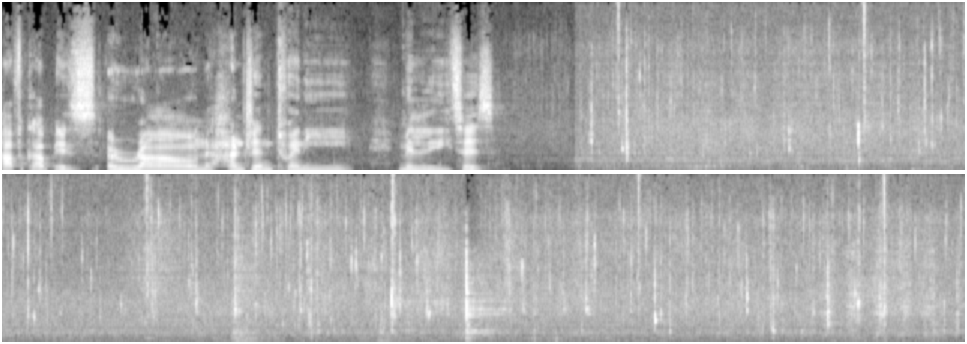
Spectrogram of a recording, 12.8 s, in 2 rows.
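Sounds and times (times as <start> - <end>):
speech: 0.0 - 3.4
heavy cream simmering in miso mushroom pasta sauce: 3.7 - 12.8
soft stirring clicks and scrapes: 3.8 - 12.8.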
